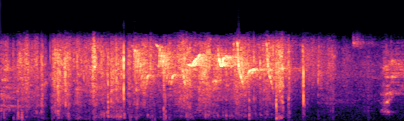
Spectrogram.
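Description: A cardboard box being opened by hand: cardboard flaps and the paper inside rustling and scraping, with a run of sharp clicks and knocks. It goes quieter about three seconds in.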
